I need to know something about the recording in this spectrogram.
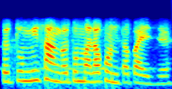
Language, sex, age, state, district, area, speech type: Marathi, female, 18-30, Maharashtra, Mumbai Suburban, urban, conversation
